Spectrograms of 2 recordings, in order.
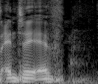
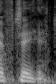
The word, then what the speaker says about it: NFT: Das Dong, das NTF. – Nee, genau. NFT.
